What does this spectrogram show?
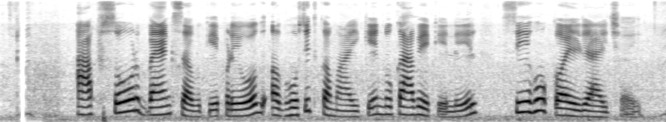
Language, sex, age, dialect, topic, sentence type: Magahi, female, 36-40, Western, banking, statement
